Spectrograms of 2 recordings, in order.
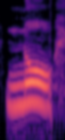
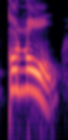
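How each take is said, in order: First: The word starts directly with an N sound. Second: A K sound is pronounced before the N. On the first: The speaker calls it right. "लेकिन पढ़ते क्या है नो" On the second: The speaker calls it wrong. "अब इसको पढ़ना चाहिए कोनो"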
